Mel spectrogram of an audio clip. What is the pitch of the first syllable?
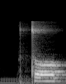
low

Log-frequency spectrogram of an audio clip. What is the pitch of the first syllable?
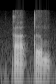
low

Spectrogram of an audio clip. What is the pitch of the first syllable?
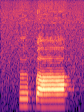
high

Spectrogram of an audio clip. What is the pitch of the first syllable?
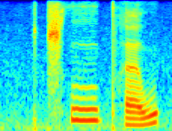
high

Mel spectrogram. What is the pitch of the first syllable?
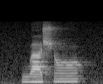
low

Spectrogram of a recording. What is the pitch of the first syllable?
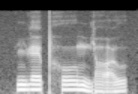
high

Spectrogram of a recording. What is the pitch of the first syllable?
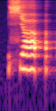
high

